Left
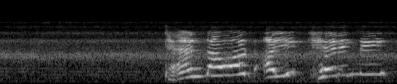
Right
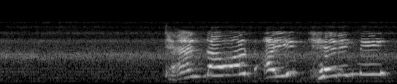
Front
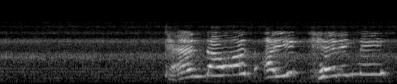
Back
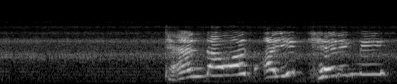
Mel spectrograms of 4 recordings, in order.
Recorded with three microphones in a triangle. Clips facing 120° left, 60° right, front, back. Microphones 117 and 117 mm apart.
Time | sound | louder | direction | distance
1.6 | a shout | left 1 dB, front 1 dB | 110° left | 1.5 m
